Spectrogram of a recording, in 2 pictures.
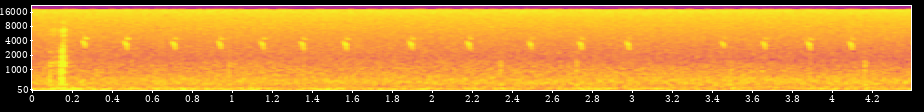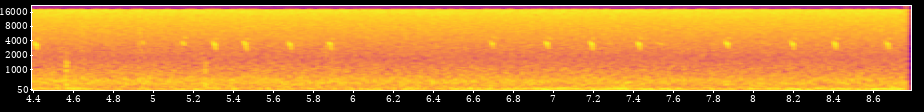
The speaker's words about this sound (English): The 95's flight call. That's the female. This is her again.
